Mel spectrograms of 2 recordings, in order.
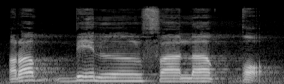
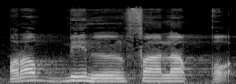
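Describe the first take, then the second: Both takes have the same delivery.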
